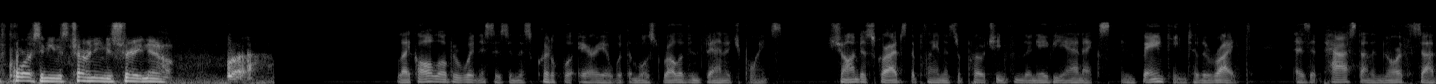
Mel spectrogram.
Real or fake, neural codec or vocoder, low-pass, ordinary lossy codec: fake; codec, 24 kHz, 3 kbps, HILCodec; 7.2 kHz; Opus, 24 kbps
